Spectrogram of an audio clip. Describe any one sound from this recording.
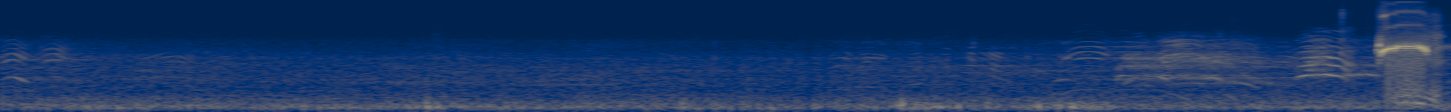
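Young players shout in the distance across an open field.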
